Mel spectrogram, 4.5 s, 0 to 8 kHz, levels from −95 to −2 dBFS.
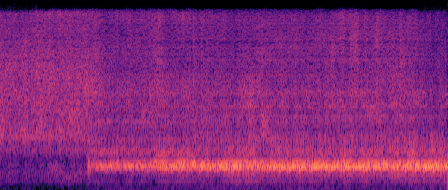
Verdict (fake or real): fake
